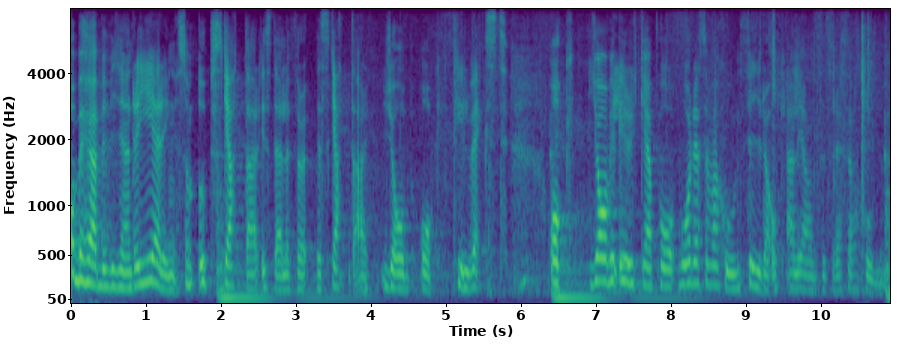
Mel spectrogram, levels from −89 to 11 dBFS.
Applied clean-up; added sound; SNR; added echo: none; Bowed string instrument; 15 dB; none.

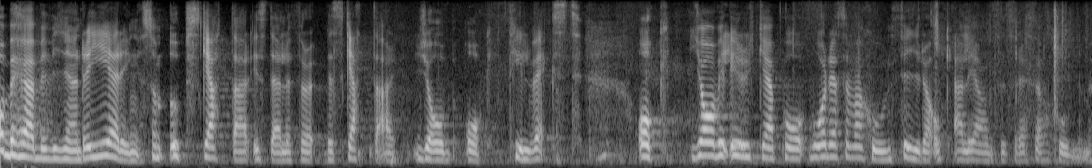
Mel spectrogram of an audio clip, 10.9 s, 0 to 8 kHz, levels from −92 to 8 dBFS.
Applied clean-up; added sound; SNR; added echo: none; none; none; none.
